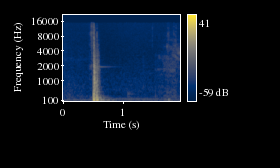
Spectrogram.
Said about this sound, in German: Das ist ja so ein satter Klang, wenn man den irgendwie auf den Tisch fallen lässt. Also das ist schon also wirklich sehr stabil, sehr windfest.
